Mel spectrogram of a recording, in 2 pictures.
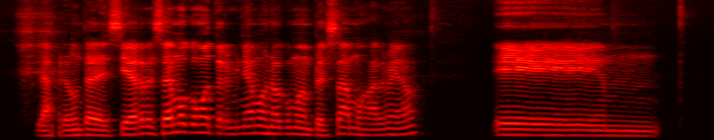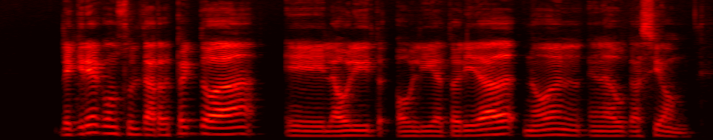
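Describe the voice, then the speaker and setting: A man with a plain, everyday voice, medium pitch, ordinary pitch variation and a moderate pace. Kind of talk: interview.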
